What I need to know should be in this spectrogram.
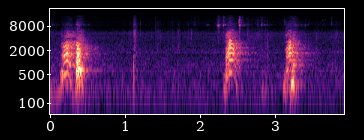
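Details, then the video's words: Katie, a ten-year-old Scottish Terrier, on squirrel patrol in November 2008, giving three sharp barks: a quick doubled bark at the start, then two single barks about a second apart, with quiet outdoor background. "Scottie Squirrel Patrol"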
